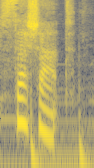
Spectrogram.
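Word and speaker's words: Seshat: Her name is pronounced sessat.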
